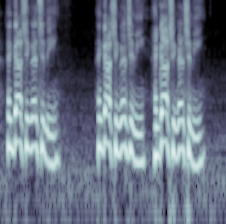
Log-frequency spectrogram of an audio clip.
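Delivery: very quick, rushed, rapid-fire speech. Showing how tones get lost at speed, said very fast. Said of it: "That's too fast".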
